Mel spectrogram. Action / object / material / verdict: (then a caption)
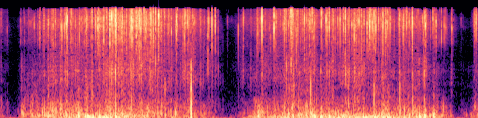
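scrape / sheet of plastic bubble wrap / plastic / none. Both hands scratch and rub the fingertips and nails across a large flat sheet of air-filled, gold-tinted plastic bubble wrap lying on a table, working around a field recorder that sits untouched on the sheet. The result is dense crinkling and scratchy rustling with bright crackle over a strong low rumble, in two long bursts broken by brief near-silent pauses.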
